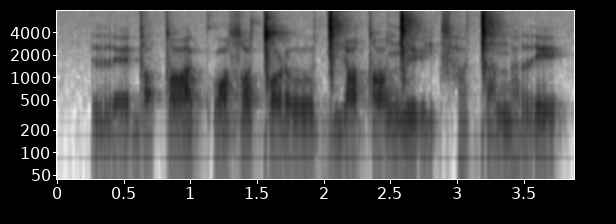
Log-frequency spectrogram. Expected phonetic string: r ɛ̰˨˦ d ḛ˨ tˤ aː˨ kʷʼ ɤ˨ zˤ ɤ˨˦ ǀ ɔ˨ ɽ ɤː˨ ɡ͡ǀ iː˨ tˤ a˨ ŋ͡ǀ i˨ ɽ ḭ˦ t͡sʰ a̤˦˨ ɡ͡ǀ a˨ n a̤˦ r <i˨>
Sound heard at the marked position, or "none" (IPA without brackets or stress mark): e˨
